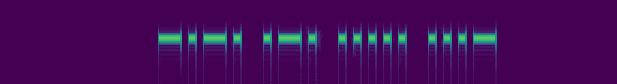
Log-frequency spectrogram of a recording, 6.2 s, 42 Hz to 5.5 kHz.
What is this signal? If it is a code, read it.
Morse code, heard as a keyed tone, about 16 wpm, 600 Hz. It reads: CR5V
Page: Kaldesignaler 16 wpm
